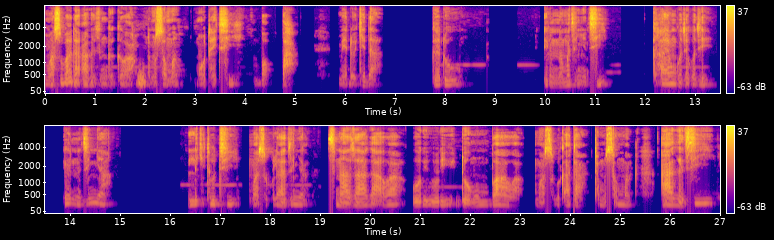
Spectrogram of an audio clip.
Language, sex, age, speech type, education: Hausa, male, 30-45, spontaneous, tertiary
